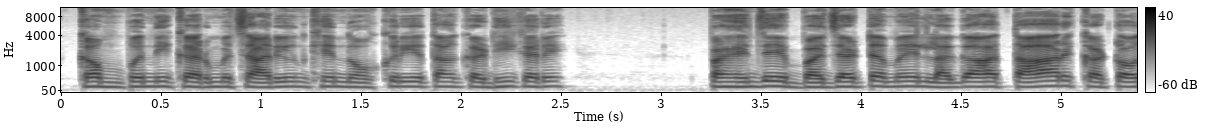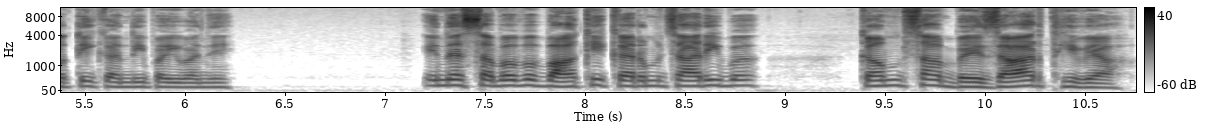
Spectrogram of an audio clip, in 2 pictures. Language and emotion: Sindhi, sad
